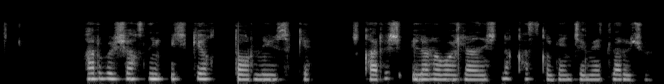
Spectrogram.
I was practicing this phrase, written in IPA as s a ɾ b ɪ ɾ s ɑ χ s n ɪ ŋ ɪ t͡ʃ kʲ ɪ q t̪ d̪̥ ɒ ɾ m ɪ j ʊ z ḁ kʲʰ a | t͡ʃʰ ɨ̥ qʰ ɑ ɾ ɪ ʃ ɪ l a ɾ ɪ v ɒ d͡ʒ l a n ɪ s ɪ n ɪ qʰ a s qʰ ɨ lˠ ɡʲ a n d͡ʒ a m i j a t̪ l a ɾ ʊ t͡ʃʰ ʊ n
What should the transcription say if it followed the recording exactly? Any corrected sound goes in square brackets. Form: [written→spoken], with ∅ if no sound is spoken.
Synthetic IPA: [s→h] a ɾ b ɪ ɾ [s→ʃ] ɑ χ s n ɪ ŋ ɪ t͡ʃ kʲ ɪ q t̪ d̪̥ ɒ ɾ [m→n] ɪ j ʊ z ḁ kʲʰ a | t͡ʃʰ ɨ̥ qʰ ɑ ɾ ɪ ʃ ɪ l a ɾ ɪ v ɒ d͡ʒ l a n ɪ [s→ʃ] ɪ n ɪ qʰ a s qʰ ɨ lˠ ɡʲ a n d͡ʒ a m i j a t̪ l a ɾ ʊ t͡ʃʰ ʊ n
